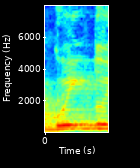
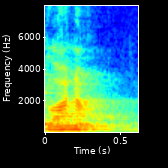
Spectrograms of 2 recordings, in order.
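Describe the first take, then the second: First: Both words are said fully and separately. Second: The words are reduced and blended into one. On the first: "Going to itu sama kayak" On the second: "orang bilangnya gonna"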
